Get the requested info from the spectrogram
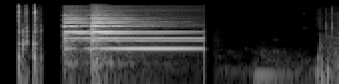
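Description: Subscribe-button animation sound effect: a quick double click, then a bright bell ding that rings for most of a second and cuts off suddenly.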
